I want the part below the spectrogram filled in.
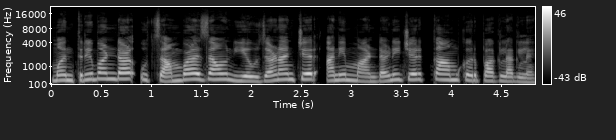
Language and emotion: Goan Konkani, neutral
